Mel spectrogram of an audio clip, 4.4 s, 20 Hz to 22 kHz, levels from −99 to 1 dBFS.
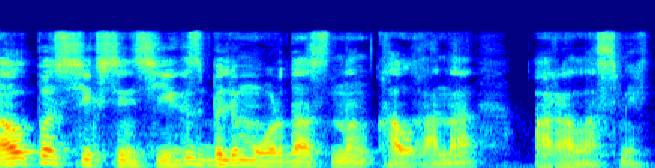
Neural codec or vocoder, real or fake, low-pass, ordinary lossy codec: vocoder, 44.1 kHz, 128 mel bands, Pupu-Vocoder; fake; 9.9 kHz; AAC, 48 kbps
